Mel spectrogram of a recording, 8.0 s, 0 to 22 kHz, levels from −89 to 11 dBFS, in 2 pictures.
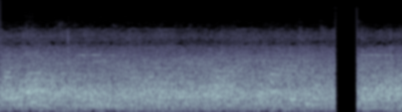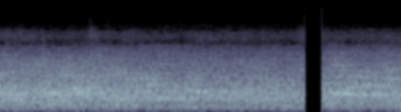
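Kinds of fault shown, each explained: Digital broadcast dropout, at 3.35 to 3.60 s and 7.06 to 7.27 s: the receiver stopped getting usable digital frames, either because the signal vanished or because frames failed their error check, so it muted until valid data returned. Each gap is a quarter of a second or less, and the sound drops to silence and then resumes further along. About 210 ms and 170 ms of programme are missing, consistent with a handful of lost frames each time.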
